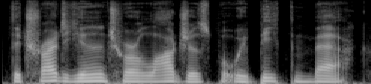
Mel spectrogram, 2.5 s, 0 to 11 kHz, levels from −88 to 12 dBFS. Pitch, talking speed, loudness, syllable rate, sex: 115 Hz, 290 wpm, -20 LUFS, 6.1 syllables/s, male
